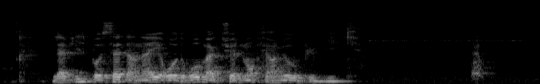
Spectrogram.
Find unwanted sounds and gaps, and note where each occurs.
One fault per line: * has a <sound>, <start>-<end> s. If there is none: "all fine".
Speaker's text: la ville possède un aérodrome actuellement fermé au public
* has a bark, 4.7-5.0 s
